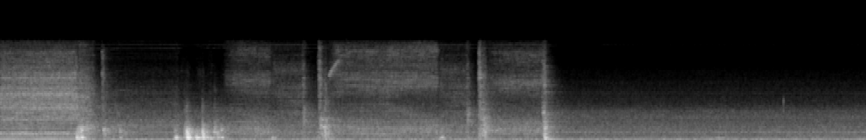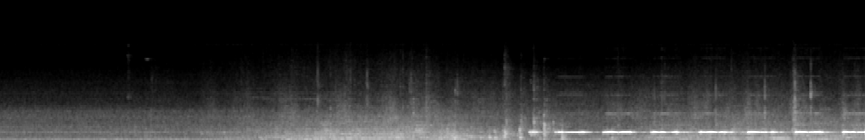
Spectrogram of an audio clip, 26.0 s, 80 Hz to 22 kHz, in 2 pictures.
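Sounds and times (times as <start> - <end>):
electric motor whine: 16.3 - 20.6.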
